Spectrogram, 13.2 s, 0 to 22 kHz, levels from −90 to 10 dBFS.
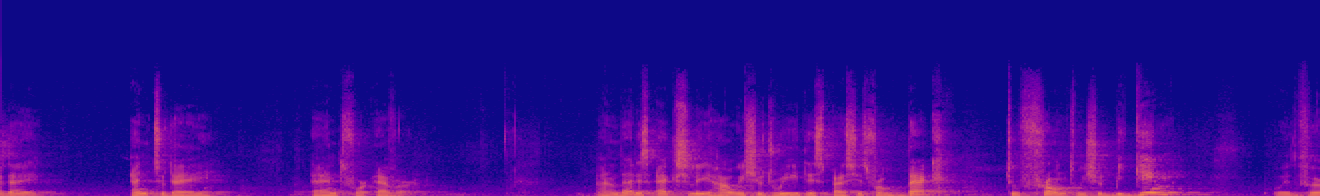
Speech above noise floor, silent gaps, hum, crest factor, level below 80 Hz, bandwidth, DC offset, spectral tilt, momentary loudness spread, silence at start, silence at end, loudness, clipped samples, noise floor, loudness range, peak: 32 dB; none; none; 22 dB; -68 dBFS; 14.5 kHz; under 0.1%; -5 dB/octave; 17 LU; 0 s; 0 s; -30 LUFS; under 0.1%; -62 dBFS; 7 LU; -8 dBFS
